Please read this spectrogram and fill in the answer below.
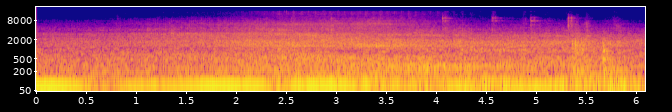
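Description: A road vehicle driving past in the street: a low engine rumble with tyre noise that swells about halfway through and fades near the end.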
